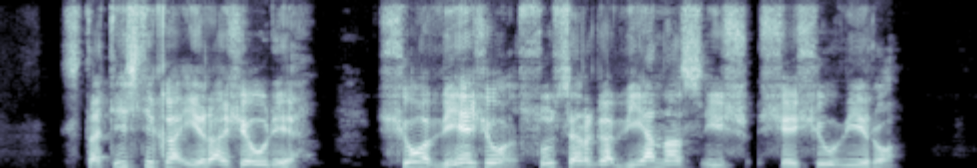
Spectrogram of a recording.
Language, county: Lithuanian, Telšiai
